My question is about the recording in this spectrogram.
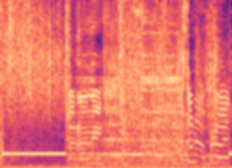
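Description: A steady high-pitched censor bleep, about two-thirds of a second long at the start, blanking out a woman's words in an interview, then her voice again near the end. Background music with a steady bass runs underneath.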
